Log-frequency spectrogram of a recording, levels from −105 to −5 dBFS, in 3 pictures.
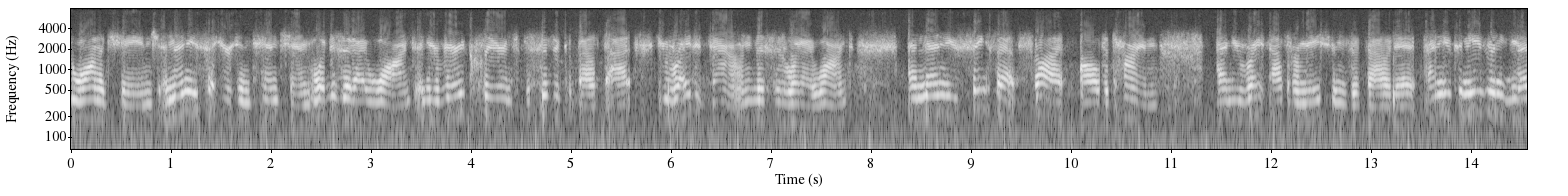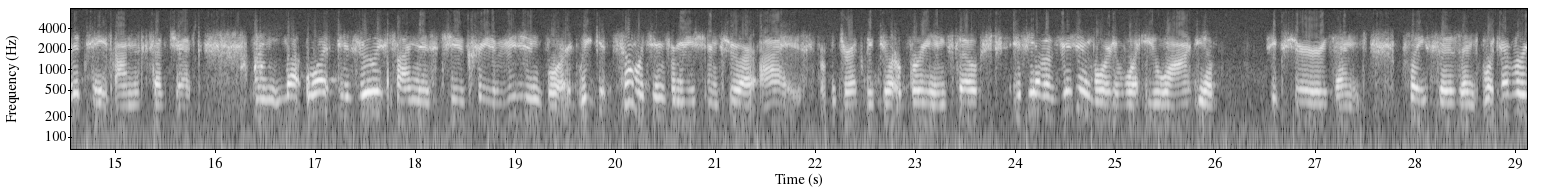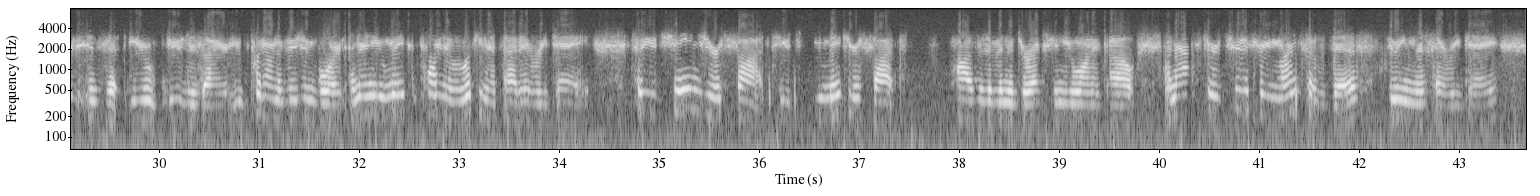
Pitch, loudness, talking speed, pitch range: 175 Hz, -19 LUFS, 205 wpm, 160-205 Hz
